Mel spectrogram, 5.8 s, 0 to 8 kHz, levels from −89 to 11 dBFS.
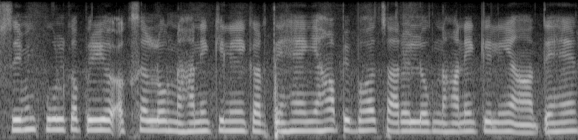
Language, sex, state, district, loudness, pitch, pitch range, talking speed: Hindi, female, Uttar Pradesh, Budaun, -14 LUFS, 200 Hz, 190-215 Hz, 220 wpm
